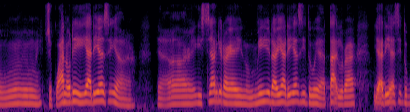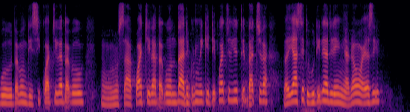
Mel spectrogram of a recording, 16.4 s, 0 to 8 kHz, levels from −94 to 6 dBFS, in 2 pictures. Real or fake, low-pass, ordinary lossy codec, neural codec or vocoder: fake; 7.2 kHz; none; codec, 24 kHz, 0.9 kbps, WavTokenizer, small release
